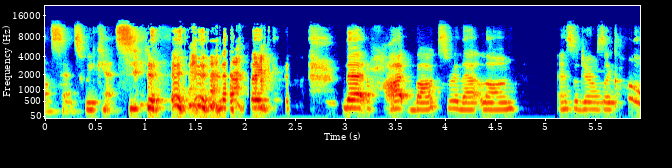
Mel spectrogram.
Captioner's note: laughter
